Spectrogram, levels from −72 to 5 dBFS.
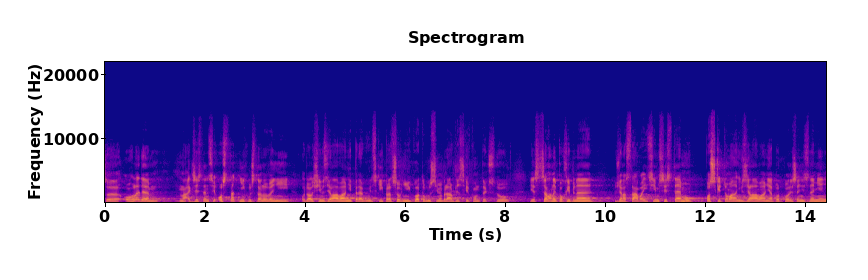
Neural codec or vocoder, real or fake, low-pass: autoencoder, 48 kHz, 128 numbers a frame, DAC-VAE, trained on Japanese speech; fake; 14.4 kHz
